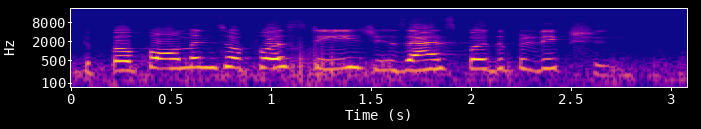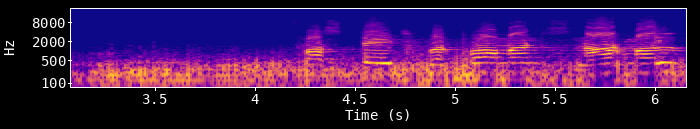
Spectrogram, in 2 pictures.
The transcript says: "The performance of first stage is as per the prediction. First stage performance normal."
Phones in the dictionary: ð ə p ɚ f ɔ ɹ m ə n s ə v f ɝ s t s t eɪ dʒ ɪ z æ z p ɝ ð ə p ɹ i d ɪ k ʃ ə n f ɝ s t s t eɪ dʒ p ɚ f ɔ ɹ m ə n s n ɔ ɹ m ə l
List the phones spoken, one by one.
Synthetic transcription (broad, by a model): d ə p ɚ f ɔ ɹ m ə n s ə v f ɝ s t s t eɪ dʒ ɪ z æ z f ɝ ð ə p ɹ i d ɪ k ʃ ə n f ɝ s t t eɪ dʒ p ɚ f ɔ ɹ m ə n s n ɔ ɹ m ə l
